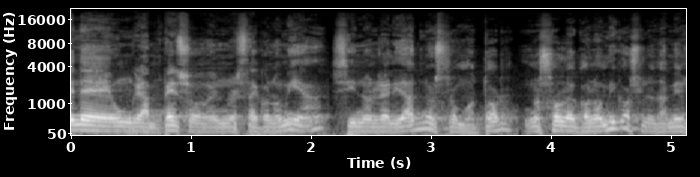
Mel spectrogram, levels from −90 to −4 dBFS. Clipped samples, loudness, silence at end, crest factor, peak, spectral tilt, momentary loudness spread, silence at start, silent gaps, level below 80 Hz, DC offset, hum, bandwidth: under 0.1%; -22 LUFS; 0 s; 16 dB; -4 dBFS; -5 dB/octave; 8 LU; 0 s; none; -48 dBFS; under 0.1%; none; 18.5 kHz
